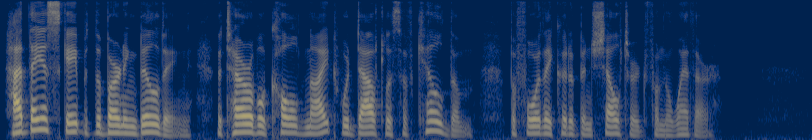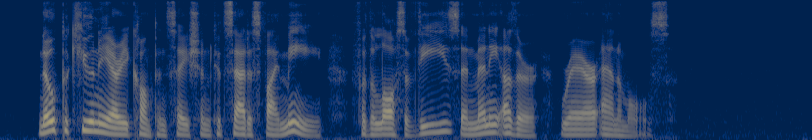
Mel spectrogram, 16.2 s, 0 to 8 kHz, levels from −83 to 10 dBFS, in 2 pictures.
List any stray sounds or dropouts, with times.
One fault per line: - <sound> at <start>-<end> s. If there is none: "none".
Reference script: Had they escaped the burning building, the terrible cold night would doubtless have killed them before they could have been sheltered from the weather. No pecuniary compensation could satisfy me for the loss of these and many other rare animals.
none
